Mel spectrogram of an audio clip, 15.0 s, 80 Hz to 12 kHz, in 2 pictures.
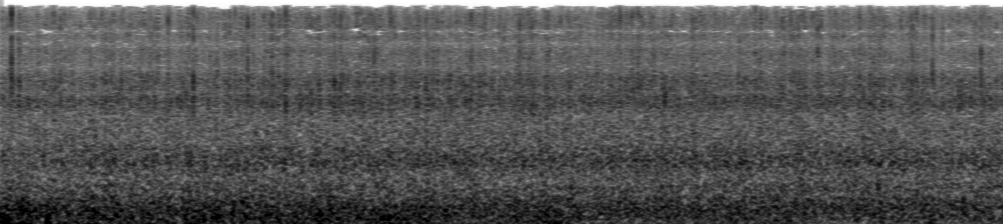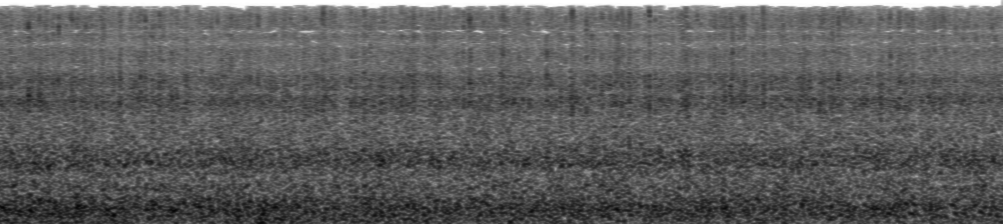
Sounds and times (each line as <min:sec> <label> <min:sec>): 0:00.0 rain 0:15.0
